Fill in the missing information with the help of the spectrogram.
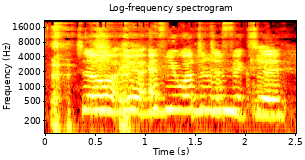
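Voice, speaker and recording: Woman club member, high and animated voice, laughs easily, noisy call line. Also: moderate pace. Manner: repeating words, laughing easily.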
